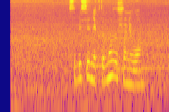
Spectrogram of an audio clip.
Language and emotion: Russian, neutral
